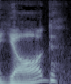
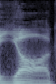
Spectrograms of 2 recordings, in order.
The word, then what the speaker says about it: The Yawhg: I played several times a game called the yog oh is that the weird Choice game yeah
